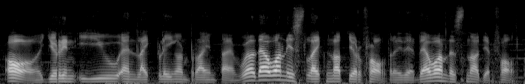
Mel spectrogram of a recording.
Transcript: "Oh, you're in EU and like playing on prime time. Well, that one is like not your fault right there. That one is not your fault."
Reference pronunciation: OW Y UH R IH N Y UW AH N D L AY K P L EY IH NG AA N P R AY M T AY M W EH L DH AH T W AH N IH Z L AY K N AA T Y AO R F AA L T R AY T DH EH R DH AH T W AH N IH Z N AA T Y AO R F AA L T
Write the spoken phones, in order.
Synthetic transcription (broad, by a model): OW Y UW R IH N Y UW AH N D L AY K P L EY IH NG AA N B R AY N T AY M W EH L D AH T W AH N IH S L AY K N AA T Y AO R F AA L T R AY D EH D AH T W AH N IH S N AA T Y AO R F AA L T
